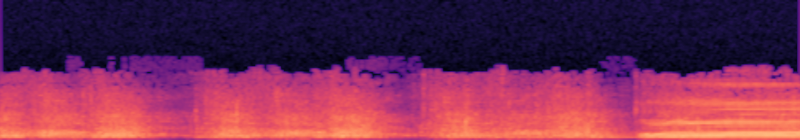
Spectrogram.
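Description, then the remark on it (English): A large crowd at a rally where Democratic hopeful Barack Obama stood before them during the primaries cheers and roars in three loud swelling waves, then breaks into a sustained, pitched unison chant that rises slightly and holds at the end. “Even as the votes were still being counted in yesterday's primaries, the Democratic hopeful Barack Obama stood before a large crowd underlining the need for change.”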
